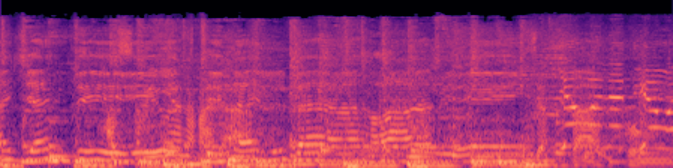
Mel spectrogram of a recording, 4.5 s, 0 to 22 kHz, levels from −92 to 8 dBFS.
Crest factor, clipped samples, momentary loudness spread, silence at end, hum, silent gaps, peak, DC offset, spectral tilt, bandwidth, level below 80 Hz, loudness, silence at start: 14 dB; under 0.1%; 2 LU; 0 s; none; none; -2 dBFS; under 0.1%; -4.5 dB/octave; 15.5 kHz; -24 dBFS; -16 LUFS; 0 s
